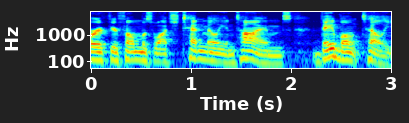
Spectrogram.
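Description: The intonation is lively. Noticeable background noise can be heard. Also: man. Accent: American. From Montana and Pennsylvania, US. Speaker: film director. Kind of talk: casual interview chat.

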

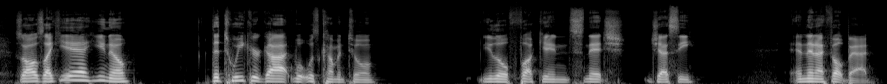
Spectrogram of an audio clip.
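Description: An animated man with an American accent at a medium pitch and moderate pace, with lively intonation and long, frequent pauses. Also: dry, close sound with no echo. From Modesto, California. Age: 40s. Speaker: podcast host. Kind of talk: casual monologue. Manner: halting.

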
